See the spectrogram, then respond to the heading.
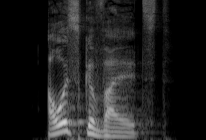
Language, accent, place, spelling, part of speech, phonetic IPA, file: German, Germany, Berlin, ausgewalzt, verb, [ˈaʊ̯sɡəˌvalt͡st], De-ausgewalzt.ogg
- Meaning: past participle of auswalzen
